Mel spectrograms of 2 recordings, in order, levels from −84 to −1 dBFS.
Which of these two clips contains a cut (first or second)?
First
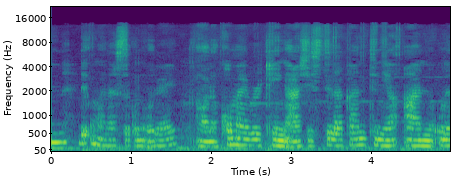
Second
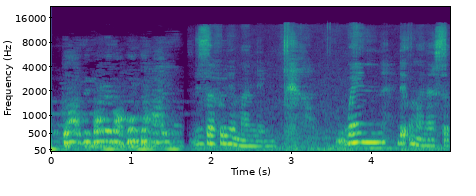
second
